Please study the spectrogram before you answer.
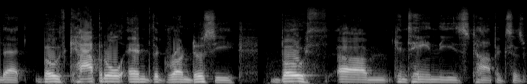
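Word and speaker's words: Grundrisse: So, Marx's 1857 to 58 Grundussy, Grundussy. It's pronounced Grundussy.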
